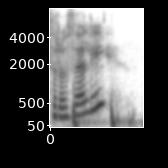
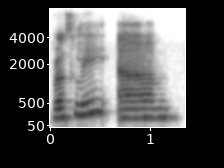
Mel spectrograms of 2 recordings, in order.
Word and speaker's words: Rosalie: And then the last one is Roseli. Hello. Hello. Good morning, good afternoon. Yes, my name is Rosalie. Sorry, Rosalie. Yes, I mispronounced that.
